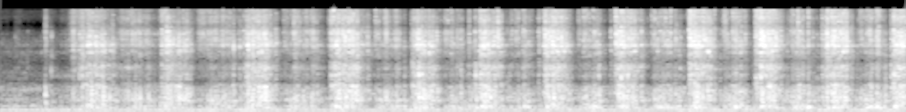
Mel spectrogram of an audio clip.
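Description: Fingertips and nails of both hands scratch rapidly along the vertical reeds of a hollow rattan/wicker basket with a wooden rim, held upright. The result is a dense, bright, crackling scratch that pulses in quick uneven bursts over a steady low hum.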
